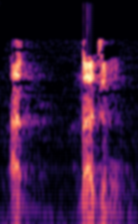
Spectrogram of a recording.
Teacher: Al menjadi an karena ketemu nun. An najmu. Al menjadi ad-diku. · Term: idgham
